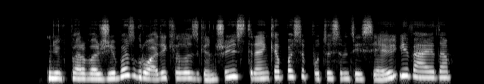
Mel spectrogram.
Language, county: Lithuanian, Utena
